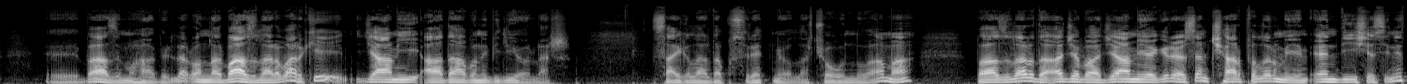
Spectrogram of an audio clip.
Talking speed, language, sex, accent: 95 wpm, Turkish, male, native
